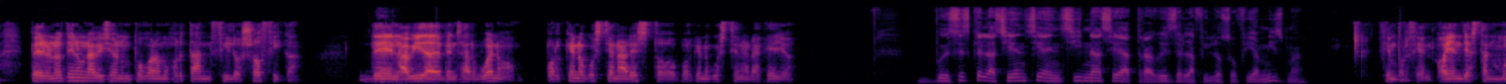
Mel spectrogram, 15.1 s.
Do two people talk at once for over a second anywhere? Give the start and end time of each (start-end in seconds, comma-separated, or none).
none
